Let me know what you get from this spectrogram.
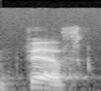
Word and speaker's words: Fiske: I, I did pronounce that wrong, so it's Kim Fiske, but her last name is spelled F I S K E dot com.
